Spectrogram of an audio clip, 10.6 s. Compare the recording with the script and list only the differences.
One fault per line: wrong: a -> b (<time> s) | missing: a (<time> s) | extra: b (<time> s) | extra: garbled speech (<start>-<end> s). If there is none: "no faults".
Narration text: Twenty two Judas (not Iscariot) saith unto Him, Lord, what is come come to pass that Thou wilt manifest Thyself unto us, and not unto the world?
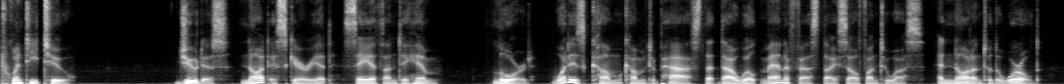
no faults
